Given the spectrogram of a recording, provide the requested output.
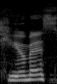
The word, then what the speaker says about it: hummus: Hummus. It's, you know, it's natural grown from the ground. Oh, if you want to be pedantic about it, it is pronounced humus, but no one wants to say it like that.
